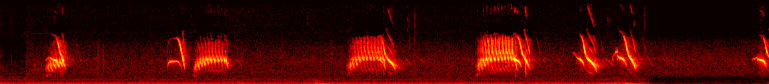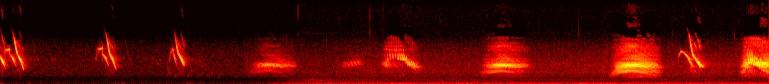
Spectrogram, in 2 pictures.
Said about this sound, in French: Alors là, on n'est pas très loin du corbeau, on dirait. On est dans les corvidés, un petit corvidé qui a un bec jaune et des pattes roses. C'est le chocard à bec jaune. On dit bien chocard et pas chouka, qui est un autre corvidé.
